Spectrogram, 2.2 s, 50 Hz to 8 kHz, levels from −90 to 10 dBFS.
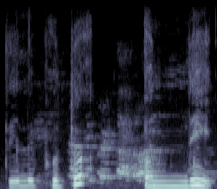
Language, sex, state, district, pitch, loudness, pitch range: Telugu, male, Andhra Pradesh, Sri Satya Sai, 220 Hz, -16 LUFS, 210-235 Hz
